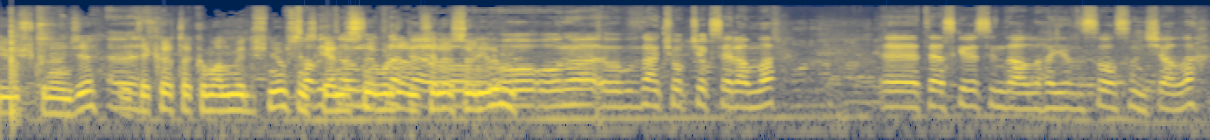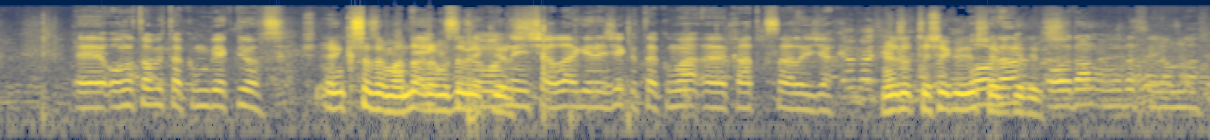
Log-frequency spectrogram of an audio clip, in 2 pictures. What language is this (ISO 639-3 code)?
tur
